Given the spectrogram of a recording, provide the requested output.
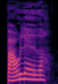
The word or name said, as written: baglader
